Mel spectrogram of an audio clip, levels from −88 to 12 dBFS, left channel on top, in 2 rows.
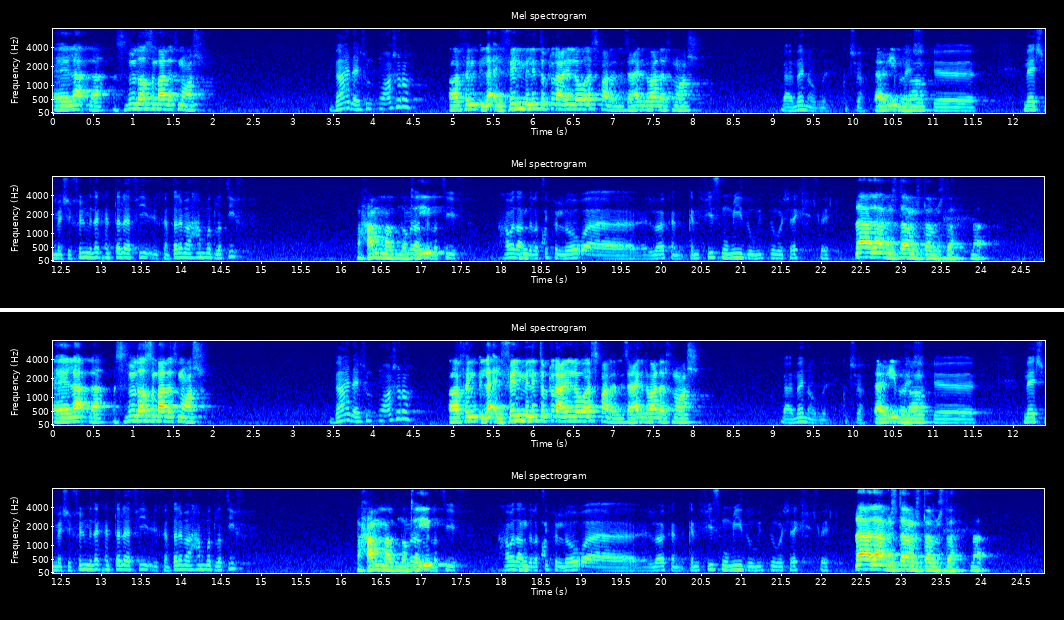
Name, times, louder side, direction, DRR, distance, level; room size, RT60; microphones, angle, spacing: voice 1, 0.0-1.9 5.0-8.1 10.3-10.9 16.2-17.1 18.2-18.4 22.4-24.1, right 4 dB, 50° right, 1.2 m, -29 dB
voice 2, 3.5-4.5 9.1-10.2 10.5-11.6 11.9-14.8 16.8-17.4 17.9-22.1 23.6-23.7, equal, 5° right, 1.2 m, -43 dB
23.5 x 21.0 x 9.3 m
head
